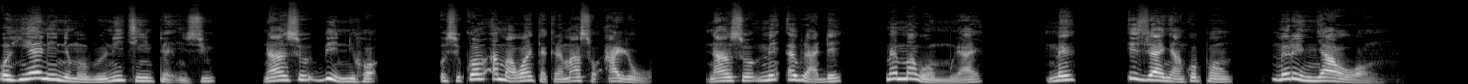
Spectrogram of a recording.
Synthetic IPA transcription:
o˨ɦi˦ɛ˦nɪ̃˦nɪ̃˨m˨ɔ̃˨bɾo˨nĩ˦tʰĩ˦m˦pʰɛ̰˨n̩˨su˦ | nã˨˦n̩˦sʊ˦bi˦n̩˨nĩ˦ɦɔ˦ | o˨su˨kʰɔ̃˦ma˦mã˨wɔ̃˦n˦tʰɛ˨kʰɾɛ̃˨mã˦sʊ˨ʔa˦ɥɪ˨wʊ̰˨ | nã˨˦n̩˦sʊ˦mɪ̃˦ʔæ˦wu˨ɾa̰˨dɪ˦ | mɪ̃˦mã˦wɔ̃˨m̩˨mũ˨a̰˨˦ɪ˦ | m˨mɪ̃˦ | i˦s̬ɾa˦˨ɪ˨lɲã˨ŋkʰo˦pʰɔ̃˦n˦ | mɪ̃˦ɾɪ˦ɲ̩˨ɲã˦wʊ˨wɔ̰̃˨n

